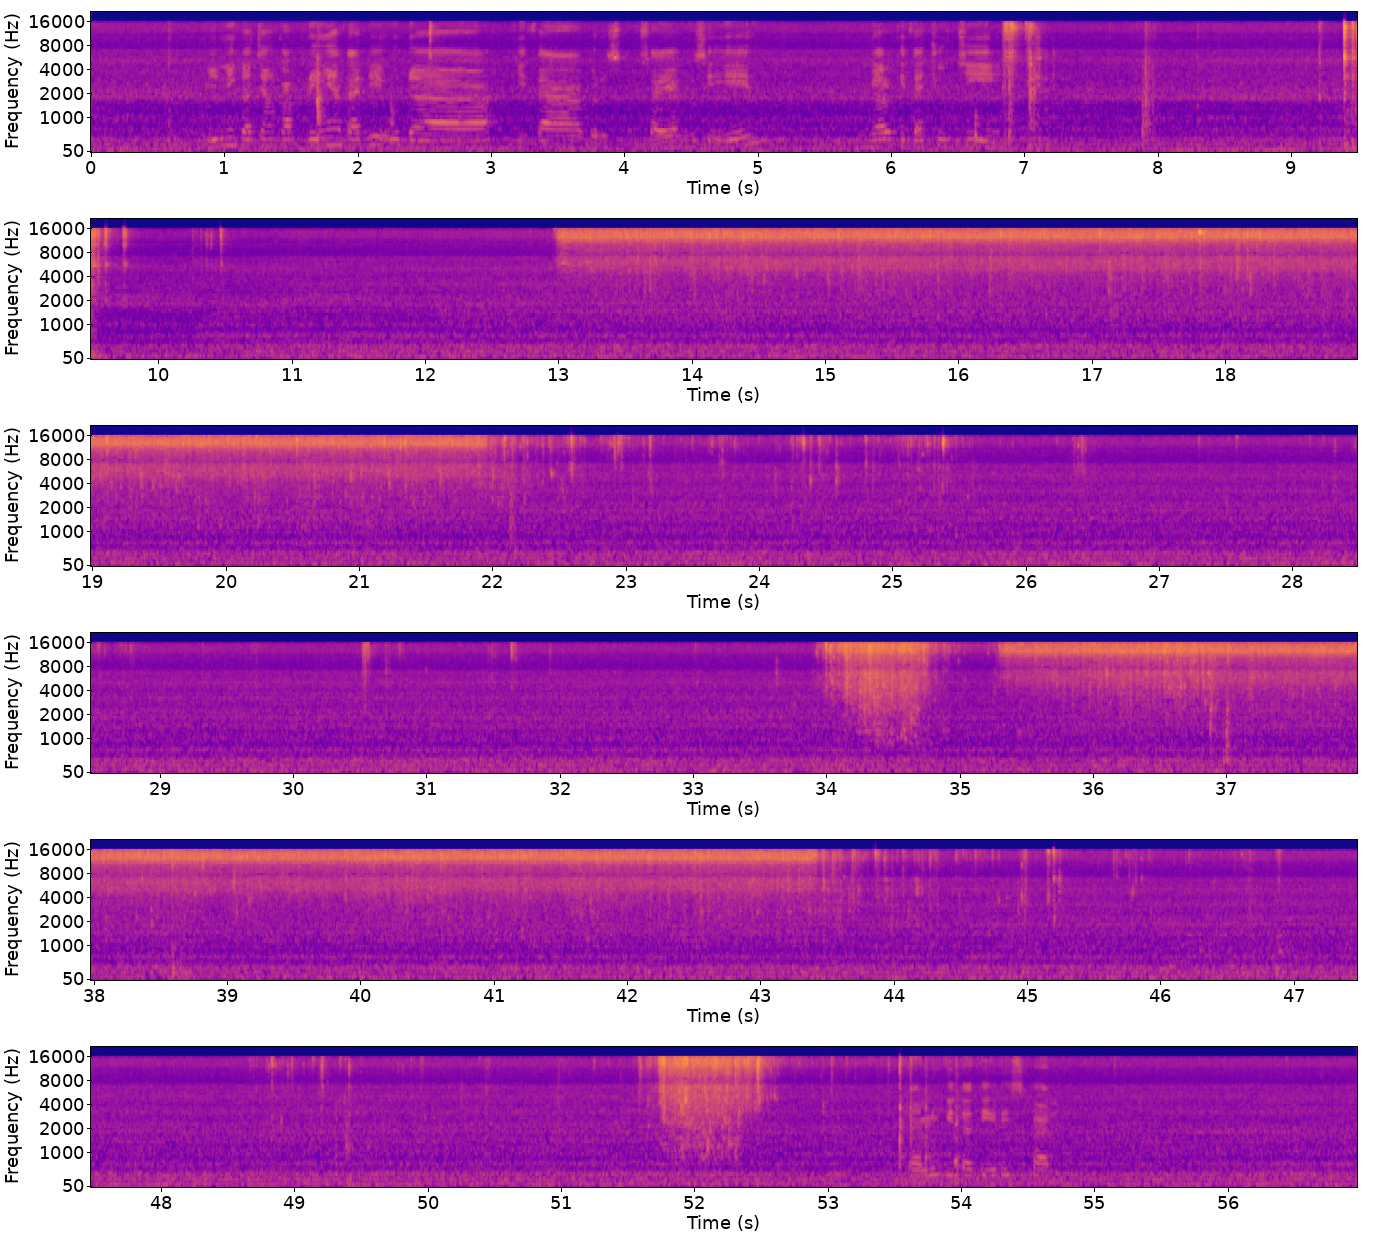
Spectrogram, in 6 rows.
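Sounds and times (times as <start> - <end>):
tap water running into bowl: 13.0 - 22.7, 35.4 - 44.3.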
